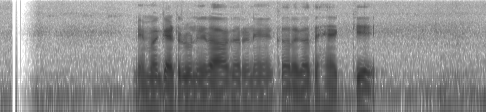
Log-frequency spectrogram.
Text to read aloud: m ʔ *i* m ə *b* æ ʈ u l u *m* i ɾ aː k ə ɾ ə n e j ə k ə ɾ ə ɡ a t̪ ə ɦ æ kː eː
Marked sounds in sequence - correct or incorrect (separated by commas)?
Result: incorrect, incorrect, incorrect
